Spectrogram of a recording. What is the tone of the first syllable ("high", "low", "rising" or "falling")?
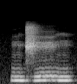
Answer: high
